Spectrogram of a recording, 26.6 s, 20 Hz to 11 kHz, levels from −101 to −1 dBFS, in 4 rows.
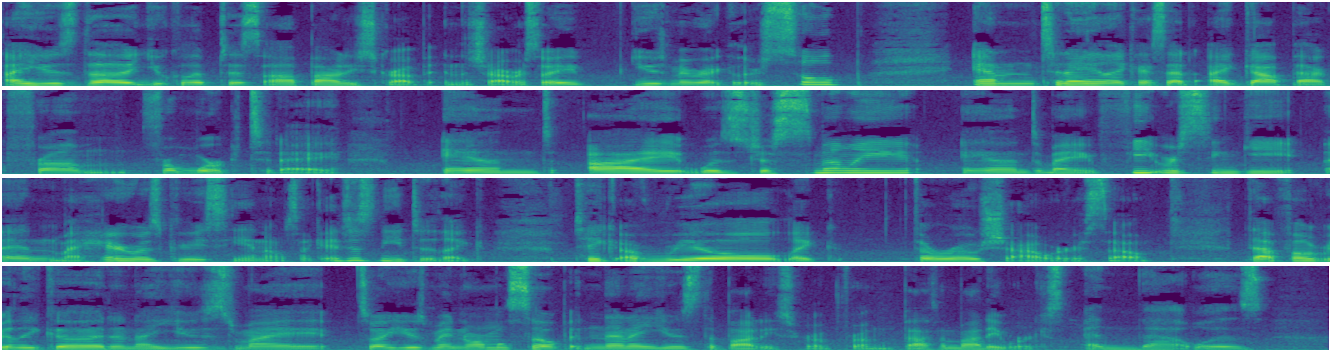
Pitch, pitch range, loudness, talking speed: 180 Hz, 165-210 Hz, -29 LUFS, 200 wpm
